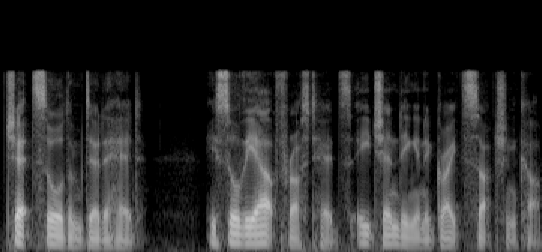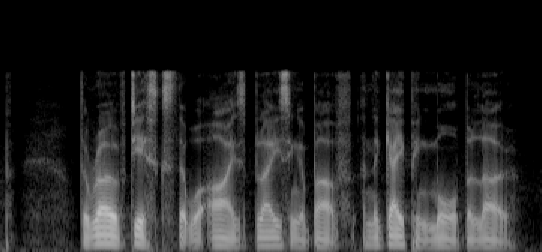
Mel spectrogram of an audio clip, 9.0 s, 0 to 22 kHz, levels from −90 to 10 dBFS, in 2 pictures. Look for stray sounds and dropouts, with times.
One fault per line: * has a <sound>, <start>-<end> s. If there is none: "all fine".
all fine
